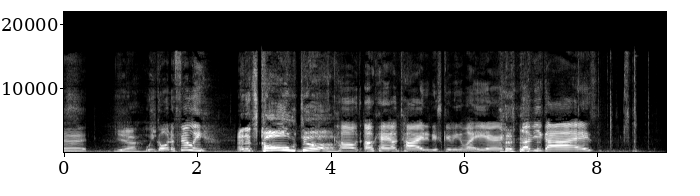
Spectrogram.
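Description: A young man sings along close by.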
